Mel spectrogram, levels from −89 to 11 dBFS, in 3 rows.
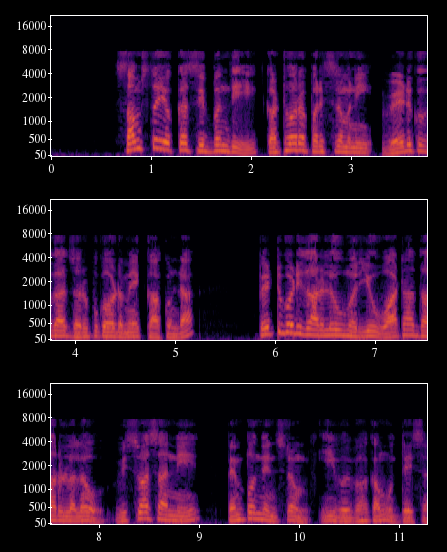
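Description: Speech, with AAC compression damage throughout: nothing sounds above 7.7 kHz, sibilants turn fizzy and sustained vowels warble as sparse frequency lines are dropped frame by frame, which fits a low AAC-LC bitrate near 24 kbps as the likely cause. A plain low-pass would dull the sound without that swirling texture.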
